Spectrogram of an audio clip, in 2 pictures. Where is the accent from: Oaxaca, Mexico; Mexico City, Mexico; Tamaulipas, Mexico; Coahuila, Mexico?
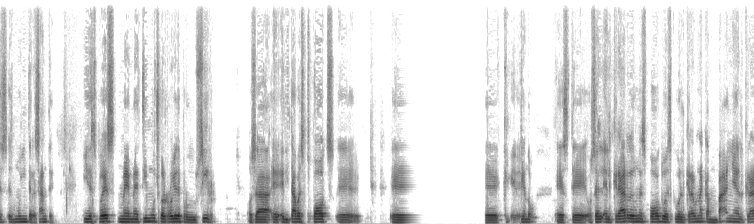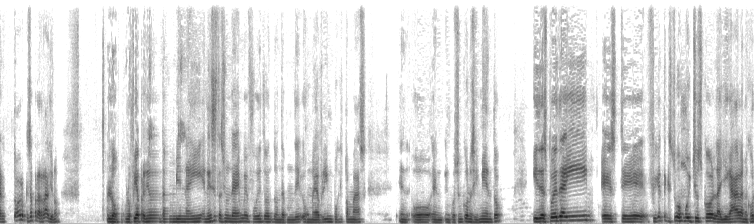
Tamaulipas, Mexico; Tampico; soy de Tampico.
